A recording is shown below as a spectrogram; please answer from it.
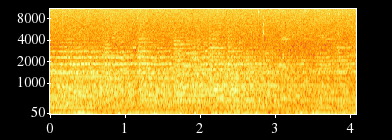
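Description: Quiet background music of sustained, overlapping notes.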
